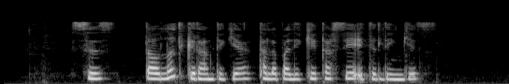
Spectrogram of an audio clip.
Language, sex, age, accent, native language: Uzbek, female, 18-24, Samarqand, Uzbek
